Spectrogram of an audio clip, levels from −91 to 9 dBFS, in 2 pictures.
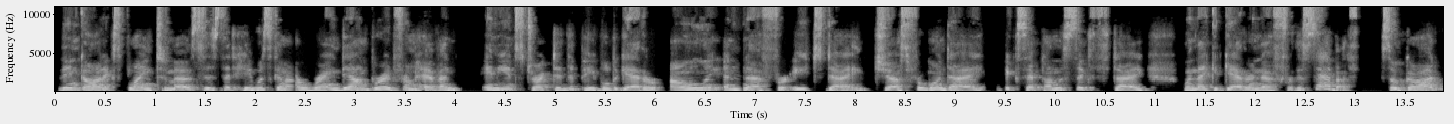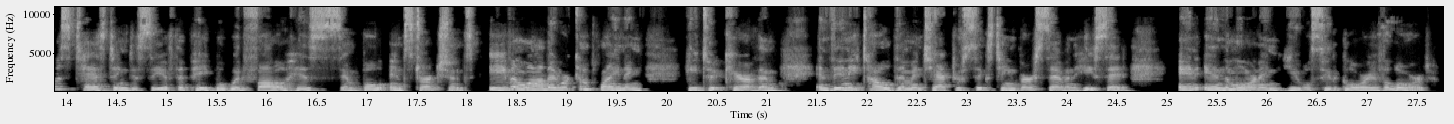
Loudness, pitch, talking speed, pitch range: -19 LUFS, 205 Hz, 200 wpm, 180-230 Hz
